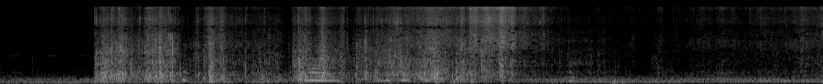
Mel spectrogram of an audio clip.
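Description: Plastic wrapping and bags crinkling and rustling as hands dig through a packed bag. It starts about a second in and dies down after about five seconds.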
